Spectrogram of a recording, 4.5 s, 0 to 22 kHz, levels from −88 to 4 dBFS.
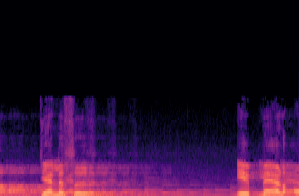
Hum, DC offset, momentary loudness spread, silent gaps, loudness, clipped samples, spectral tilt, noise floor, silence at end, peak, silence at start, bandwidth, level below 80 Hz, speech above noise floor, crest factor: none; under 0.1%; 23 LU; none; -21 LUFS; under 0.1%; -6 dB/octave; -42 dBFS; 0 s; -6 dBFS; 0 s; 11.5 kHz; -62 dBFS; 23 dB; 18 dB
